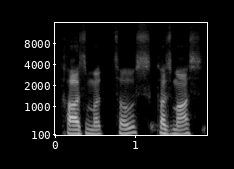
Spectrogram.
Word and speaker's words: Cosmatos: Cosmatos.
